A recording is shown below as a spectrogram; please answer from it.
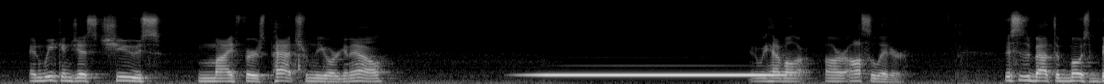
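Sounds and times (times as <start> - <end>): steady sine tone: 5.0 - 7.9.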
